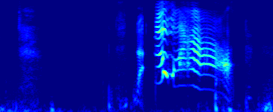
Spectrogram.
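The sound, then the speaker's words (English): A single drawn-out meow from Poopa the cat, fairly loud, lasting under a second with a slightly falling pitch, preceded by a few soft rustles and clicks amid quiet. “I think Poopa says bye.”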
